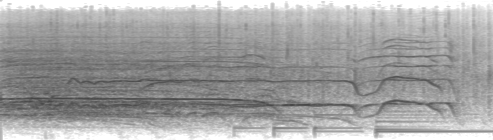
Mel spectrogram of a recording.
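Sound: audience applause and cheering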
